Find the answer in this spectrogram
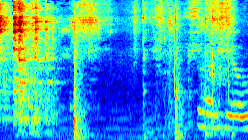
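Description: A metal spoon knocking against a bowl a few times, the two loudest knocks about a second apart.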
